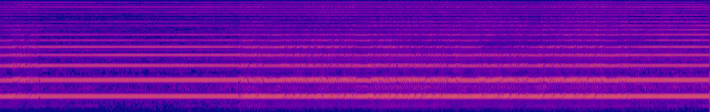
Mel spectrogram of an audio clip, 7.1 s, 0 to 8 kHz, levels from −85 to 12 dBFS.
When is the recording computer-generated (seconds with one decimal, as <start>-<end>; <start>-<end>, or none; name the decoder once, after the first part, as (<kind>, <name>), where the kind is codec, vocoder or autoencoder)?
0.0-0.4 (vocoder, Vocos); 2.4-6.3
